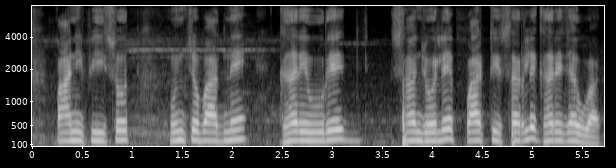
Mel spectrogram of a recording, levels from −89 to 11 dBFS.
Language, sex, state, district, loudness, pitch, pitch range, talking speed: Halbi, male, Chhattisgarh, Bastar, -16 LUFS, 180 Hz, 175-190 Hz, 125 wpm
